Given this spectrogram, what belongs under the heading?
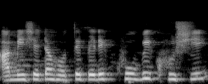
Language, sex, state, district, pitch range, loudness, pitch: Bengali, female, West Bengal, North 24 Parganas, 230-255 Hz, -17 LUFS, 235 Hz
